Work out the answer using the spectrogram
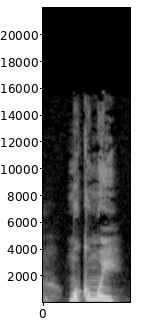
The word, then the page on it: mukú-mwi: Apatani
